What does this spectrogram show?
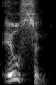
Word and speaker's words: Ilkeston: From Ilkeston, I think, or Ilson. It's pronounced Il. Is it? Well, you just miss out great lumps of the word Ilson.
